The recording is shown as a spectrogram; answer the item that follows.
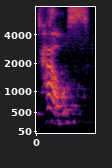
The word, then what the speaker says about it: Taos: How you pronounce it is Taos, like house. So we can get that out of the way.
